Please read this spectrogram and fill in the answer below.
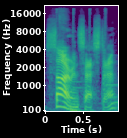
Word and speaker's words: Cirencester: But before you get too reassured, for every rule in the English language there are always exceptions, such as the cester in, Cirencester.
